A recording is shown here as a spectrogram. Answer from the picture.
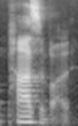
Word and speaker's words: Pasewalk: It's Rhein, then you have Weser, and then you have August von Pasewalk. So Rhein, Weser, and August von Pasewalk.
